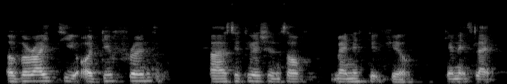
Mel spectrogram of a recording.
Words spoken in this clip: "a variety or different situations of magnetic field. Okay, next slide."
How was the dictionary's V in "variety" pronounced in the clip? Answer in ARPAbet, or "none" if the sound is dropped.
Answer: V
